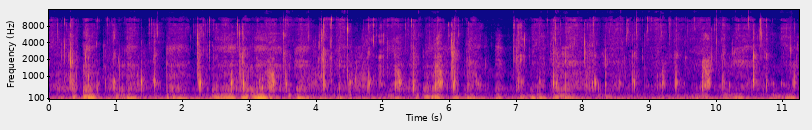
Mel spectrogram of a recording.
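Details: A dog named Max, who loves to lick, works peanut butter and kibble out of an orange mat in a small room. Steady wet laps and chewing crunches repeat at an uneven pace, close up, without speech.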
